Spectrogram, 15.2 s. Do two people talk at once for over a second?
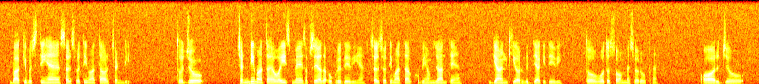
No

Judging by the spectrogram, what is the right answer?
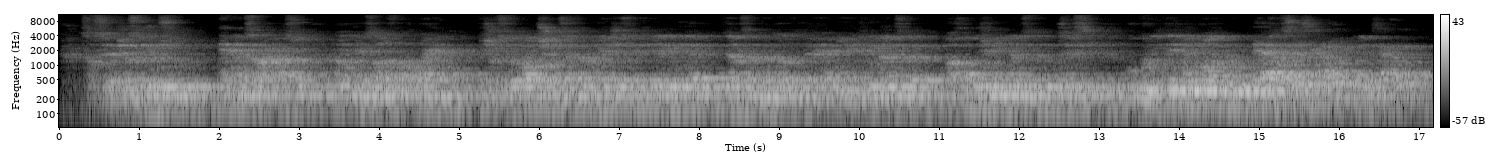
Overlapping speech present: Yes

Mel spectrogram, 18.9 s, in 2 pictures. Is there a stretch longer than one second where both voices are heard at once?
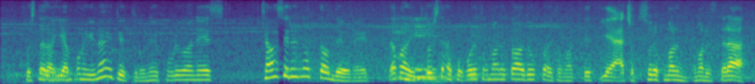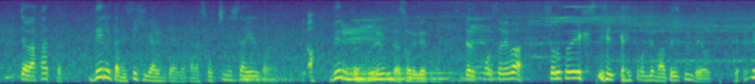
Yes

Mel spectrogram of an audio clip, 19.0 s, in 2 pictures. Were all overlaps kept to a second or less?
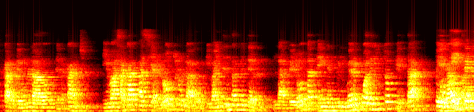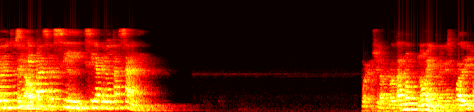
No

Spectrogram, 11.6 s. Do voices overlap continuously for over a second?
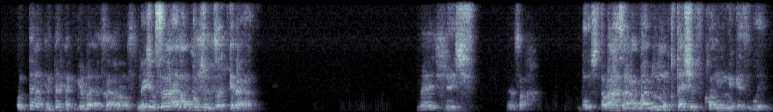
No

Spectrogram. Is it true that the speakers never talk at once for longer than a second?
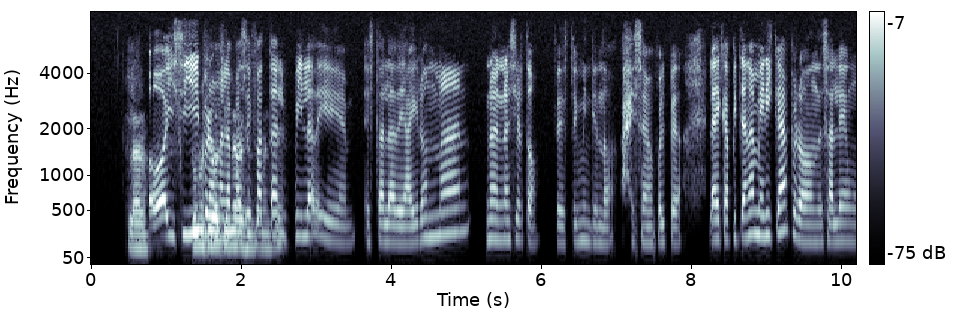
No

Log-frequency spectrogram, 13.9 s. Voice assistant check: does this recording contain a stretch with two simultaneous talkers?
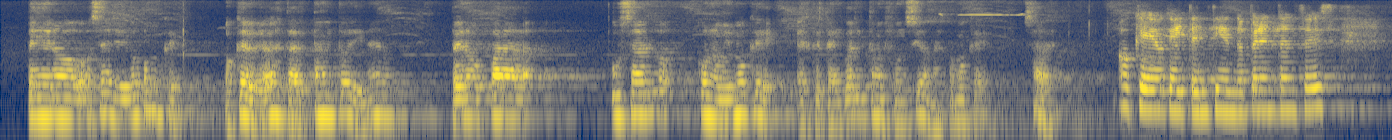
No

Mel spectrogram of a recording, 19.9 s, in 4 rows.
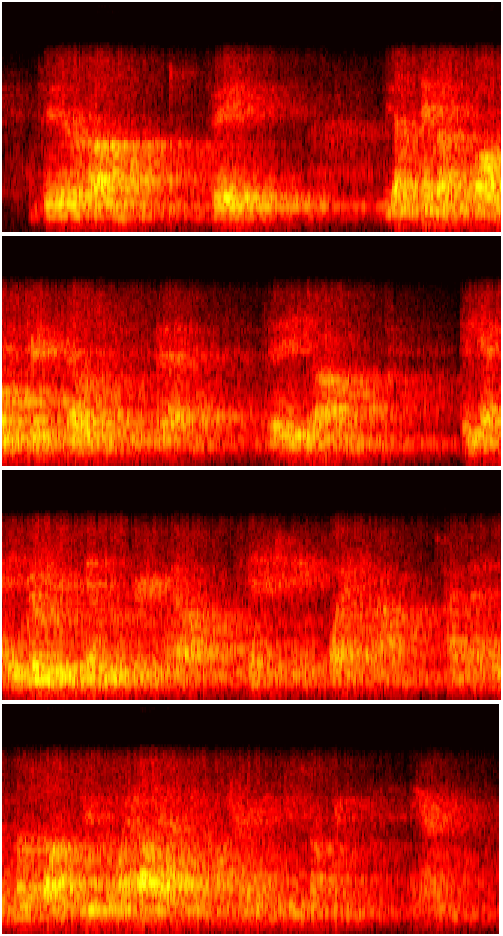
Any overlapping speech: No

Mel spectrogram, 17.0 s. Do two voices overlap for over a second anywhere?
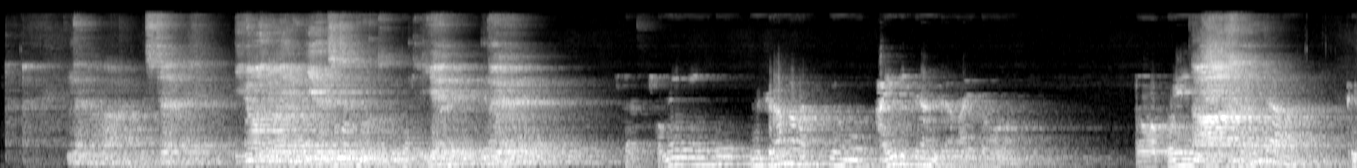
Yes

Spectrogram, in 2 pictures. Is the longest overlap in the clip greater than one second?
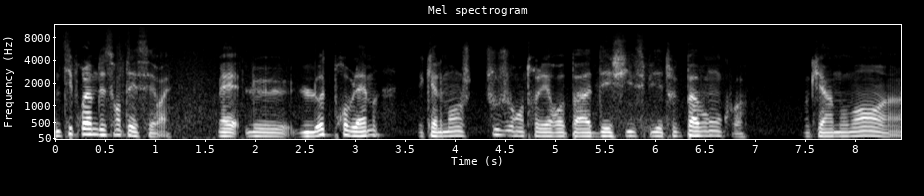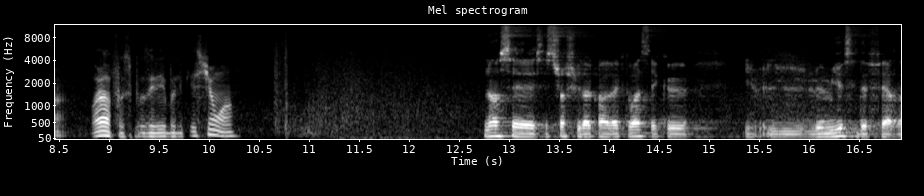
No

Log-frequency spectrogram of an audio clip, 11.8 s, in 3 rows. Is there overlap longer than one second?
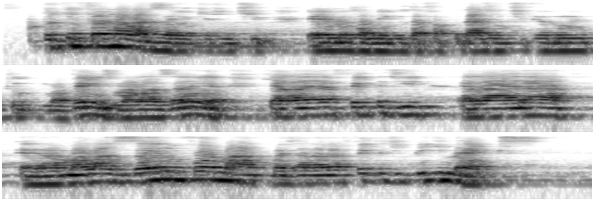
No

